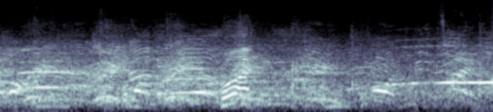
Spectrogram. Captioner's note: crowd chants "creed"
